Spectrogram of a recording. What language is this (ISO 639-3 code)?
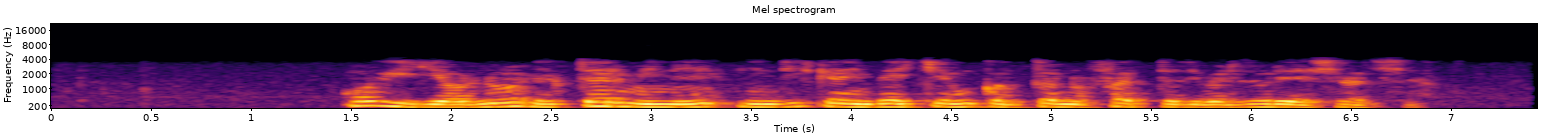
ita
